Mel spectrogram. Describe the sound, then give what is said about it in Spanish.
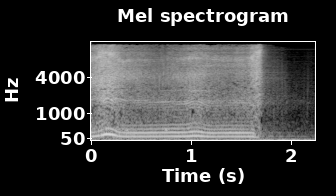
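A voice imitates a buzzing fly: a steady, raspy drone lasting about a second and a half, with a quick pitch swoop at the start and an abrupt stop, alone without talk. “De nuevo la mosca, insistiendo antipático.”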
